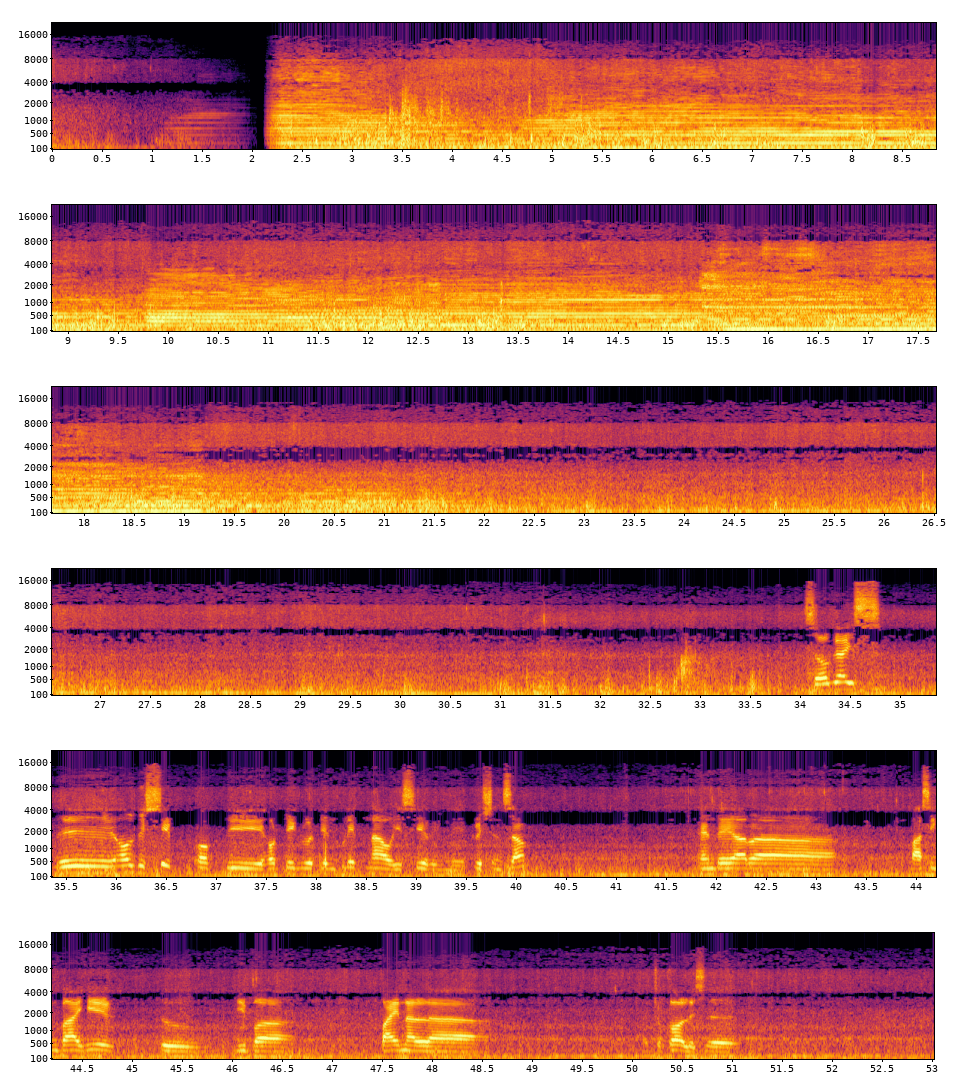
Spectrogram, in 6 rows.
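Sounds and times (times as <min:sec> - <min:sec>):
boat engine droning: 0:00.0 - 0:53.0
ship's horn blast: 0:01.0 - 0:36.5
wind on microphone: 0:02.2 - 0:38.5.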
